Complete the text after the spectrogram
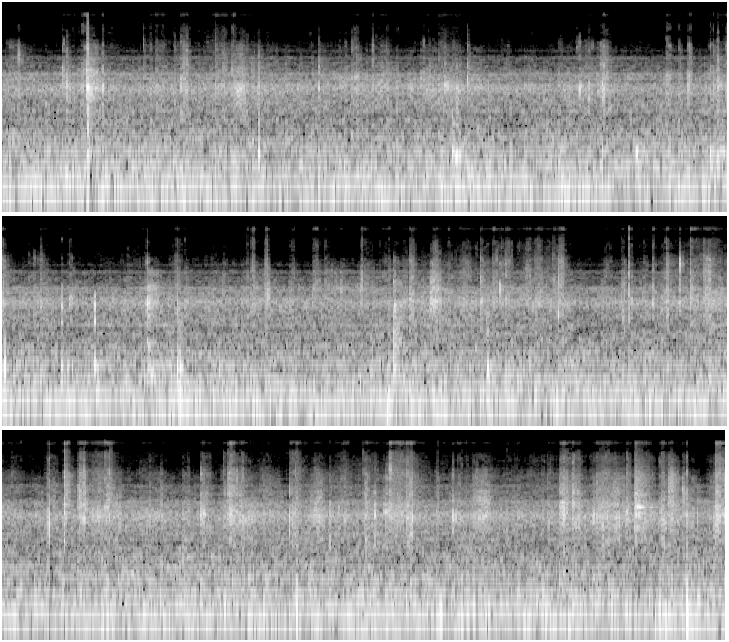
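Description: A knife cuts and scrapes through raw meat.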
